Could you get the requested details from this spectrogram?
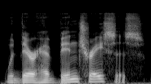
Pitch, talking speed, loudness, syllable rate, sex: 105 Hz, 200 wpm, -18 LUFS, 5.1 syllables/s, male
